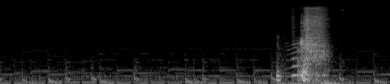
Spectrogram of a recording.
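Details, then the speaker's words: Single, violent sneeze during a video-game livestream: a short catch of breath, then a loud, explosive burst over game music. "Hopefully you guys didn't hear that sneeze. It's a violent ass sneeze. Oh my gosh."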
